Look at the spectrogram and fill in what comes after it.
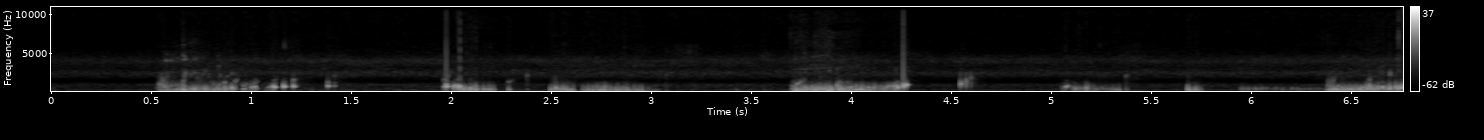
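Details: Irregular gurgling and rumbling bursts of bowel sounds from a female, part of a 4-minute stomach-growling recording; ordinary stomach growling.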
